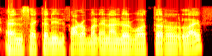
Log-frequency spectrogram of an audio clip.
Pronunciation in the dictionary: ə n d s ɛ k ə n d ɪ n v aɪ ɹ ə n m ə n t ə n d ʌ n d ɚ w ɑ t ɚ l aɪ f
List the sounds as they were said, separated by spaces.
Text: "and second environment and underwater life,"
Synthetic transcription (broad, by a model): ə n d s ɛ k ə n d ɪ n f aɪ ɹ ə m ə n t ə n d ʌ n d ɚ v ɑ t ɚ l aɪ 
